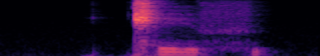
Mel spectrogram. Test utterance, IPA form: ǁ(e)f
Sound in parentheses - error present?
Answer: no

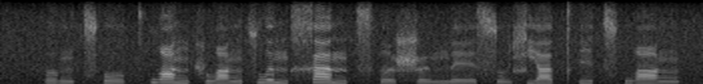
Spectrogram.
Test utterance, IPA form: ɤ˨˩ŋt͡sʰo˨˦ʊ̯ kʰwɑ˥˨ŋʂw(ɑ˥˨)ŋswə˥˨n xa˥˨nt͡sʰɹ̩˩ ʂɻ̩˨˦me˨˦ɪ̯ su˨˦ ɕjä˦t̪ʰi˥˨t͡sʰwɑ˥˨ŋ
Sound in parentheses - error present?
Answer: yes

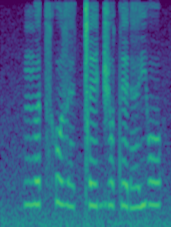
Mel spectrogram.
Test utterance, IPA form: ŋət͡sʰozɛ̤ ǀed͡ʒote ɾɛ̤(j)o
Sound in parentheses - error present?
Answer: no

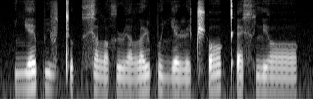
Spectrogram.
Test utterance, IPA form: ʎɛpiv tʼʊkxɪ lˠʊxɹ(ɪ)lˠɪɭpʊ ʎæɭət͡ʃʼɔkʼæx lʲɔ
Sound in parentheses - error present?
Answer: no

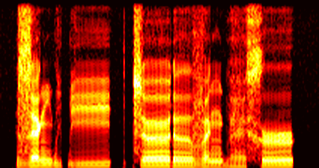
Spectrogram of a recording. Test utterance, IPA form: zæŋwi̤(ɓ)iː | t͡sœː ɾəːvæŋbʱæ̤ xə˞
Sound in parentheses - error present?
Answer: no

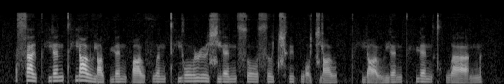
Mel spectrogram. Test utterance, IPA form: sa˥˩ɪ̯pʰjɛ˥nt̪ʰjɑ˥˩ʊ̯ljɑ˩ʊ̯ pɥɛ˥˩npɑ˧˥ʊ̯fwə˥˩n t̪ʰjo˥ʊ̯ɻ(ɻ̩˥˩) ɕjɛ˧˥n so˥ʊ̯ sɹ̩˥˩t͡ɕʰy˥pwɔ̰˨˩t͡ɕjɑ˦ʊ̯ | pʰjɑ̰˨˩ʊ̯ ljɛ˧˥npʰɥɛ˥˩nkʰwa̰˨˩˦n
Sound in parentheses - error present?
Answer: no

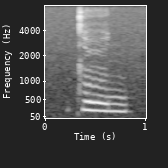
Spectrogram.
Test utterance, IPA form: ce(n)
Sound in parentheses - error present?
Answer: yes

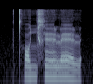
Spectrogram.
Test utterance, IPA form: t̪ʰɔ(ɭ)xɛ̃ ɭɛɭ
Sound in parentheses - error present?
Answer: yes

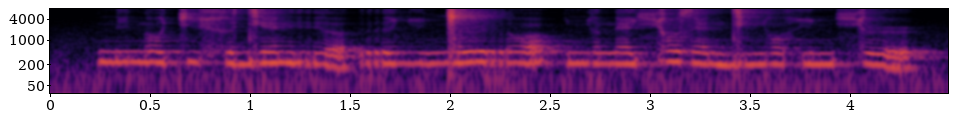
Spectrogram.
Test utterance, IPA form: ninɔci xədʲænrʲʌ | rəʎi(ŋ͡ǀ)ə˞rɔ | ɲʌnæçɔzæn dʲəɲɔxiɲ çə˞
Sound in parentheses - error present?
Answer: no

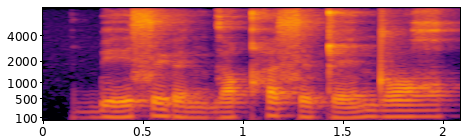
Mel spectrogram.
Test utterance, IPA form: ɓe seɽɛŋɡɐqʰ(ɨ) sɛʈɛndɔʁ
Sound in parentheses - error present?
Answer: no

